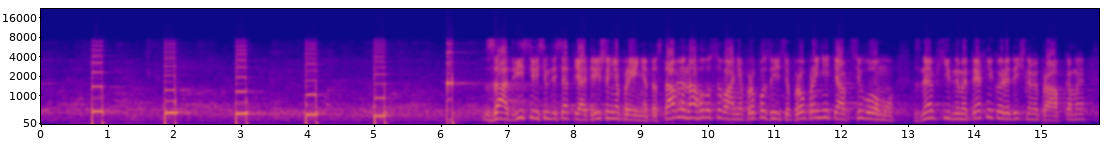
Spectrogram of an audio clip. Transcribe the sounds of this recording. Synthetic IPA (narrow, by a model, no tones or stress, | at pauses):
zɐd̪ʋʲisʲtʲiʋʲisʲimd̪esʲat̪̚pʲjatʲɾʲiʃenʲːɐpɾɪjnʲɐt̪ɐst̪ɑwlʲʊnɐɦɔlˠɔsʊʋɑnʲːɐpɾɔpɔzɪt͡sʲijʊpɾɔpɾɪjnʲɐtʲːawt͡sʲilˠɔmʊ | zneɔpxʲid̪nɪmɪt̪ɛxnʲikɔjɪɾed̪ɪt͡ʃnɪmɪpɾɑwkɐmɪ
